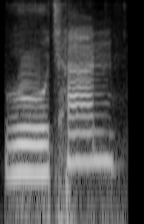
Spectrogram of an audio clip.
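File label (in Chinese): "wu can", Mandarin Chinese pinyin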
